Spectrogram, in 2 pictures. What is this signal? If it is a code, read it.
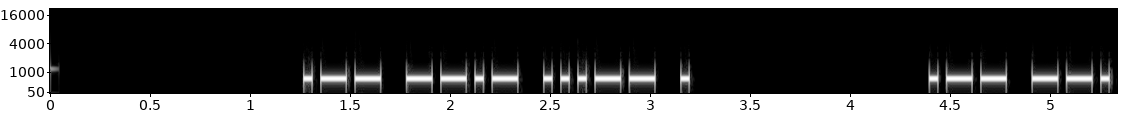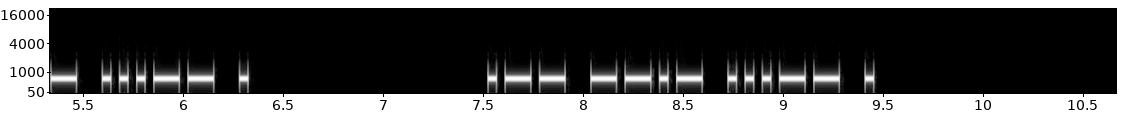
Morse code, heard as a keyed tone, about 28 wpm, 700 Hz. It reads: WQ3E WQ3E WQ3E
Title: Call Signs Repeated 2x - 28wpm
